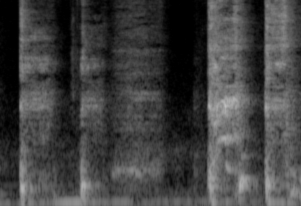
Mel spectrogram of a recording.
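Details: Four harsh, airy dry-sounding coughs in quick succession, last two loudest, from an adult who is unwell.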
